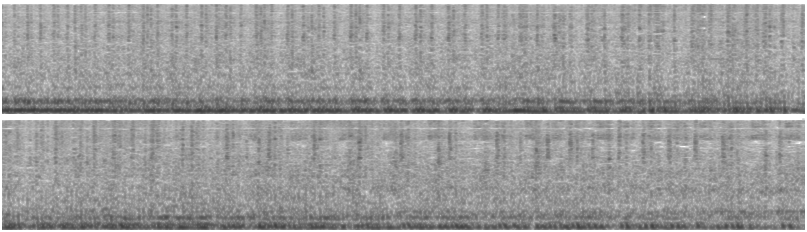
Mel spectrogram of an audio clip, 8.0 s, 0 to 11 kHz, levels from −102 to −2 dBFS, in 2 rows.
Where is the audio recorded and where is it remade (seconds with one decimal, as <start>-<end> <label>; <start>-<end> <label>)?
0.0-2.5 recorded; 2.5-5.1 remade; 5.1-5.5 recorded; 5.5-6.0 remade; 6.0-8.0 recorded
